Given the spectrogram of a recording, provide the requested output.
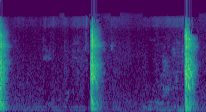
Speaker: So that's a typical tick cough. Single coughs, once you talk to them, you distract them, and the cough goes away.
